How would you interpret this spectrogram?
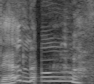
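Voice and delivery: high, bright sing-song hello with a laugh; a chirpy, laughing hello from the cleaner; cheerful cleaning lady. Retold or imitated. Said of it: "and said".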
